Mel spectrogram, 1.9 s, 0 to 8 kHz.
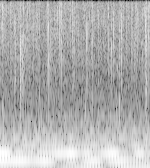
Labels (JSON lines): {"label": "biophony, midshipman", "recorder": "SoundTrap 500"}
